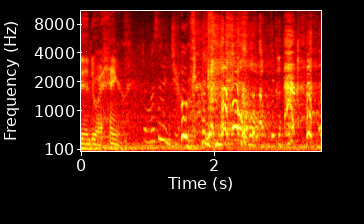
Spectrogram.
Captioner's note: laughter; nervous laughter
